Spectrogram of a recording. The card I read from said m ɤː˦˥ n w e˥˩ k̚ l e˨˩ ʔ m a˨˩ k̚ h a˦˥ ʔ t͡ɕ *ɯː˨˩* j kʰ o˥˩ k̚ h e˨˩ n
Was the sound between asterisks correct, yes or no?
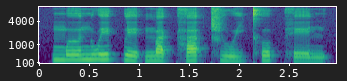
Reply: no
